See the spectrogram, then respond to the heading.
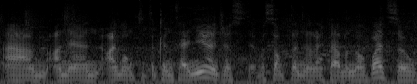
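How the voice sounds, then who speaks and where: Amid crowd noise and audible room echo, a man with a Northern Irish accent speaks at medium pitch. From Northern Ireland. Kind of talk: interview.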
